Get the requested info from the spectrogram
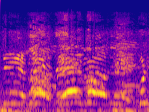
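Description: A crowd of party workers chanting the slogan "Modi, Modi" over and over, many loud shouted voices rising and falling in a rhythmic beat.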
